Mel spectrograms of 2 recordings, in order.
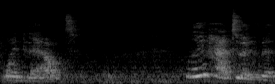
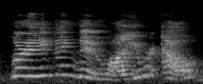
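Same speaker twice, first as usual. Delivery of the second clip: father's question; 8 semitones higher, 9 dB louder than usual. Acted. Daddy asks his daughter.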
